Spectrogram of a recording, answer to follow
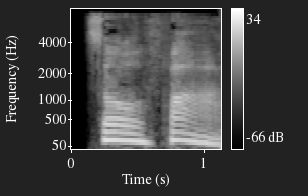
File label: "solfa", english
